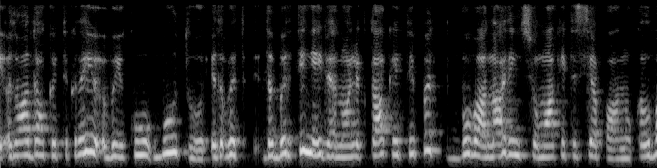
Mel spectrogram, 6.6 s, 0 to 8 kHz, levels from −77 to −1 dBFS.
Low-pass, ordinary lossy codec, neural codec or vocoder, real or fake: 7.2 kHz; AAC, 48 kbps; none; real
